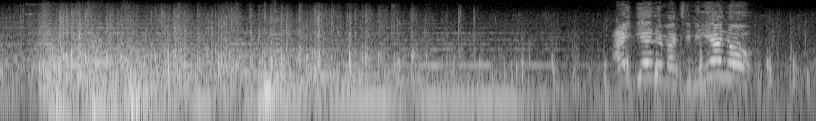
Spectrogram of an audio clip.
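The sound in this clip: Horses clip-clop steadily as riders pass through a Mexican township, with many dense hoofbeats throughout and a burst of high, wavering calls near the end.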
